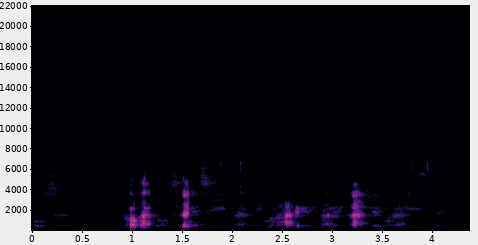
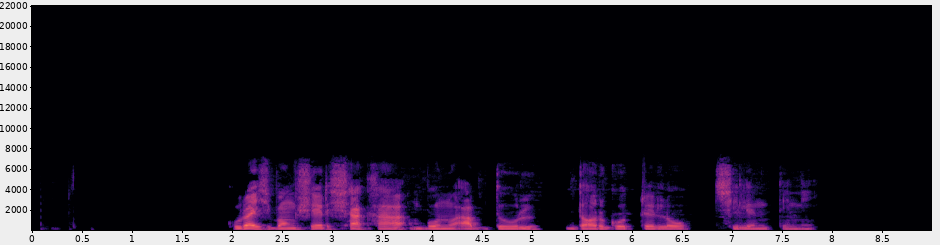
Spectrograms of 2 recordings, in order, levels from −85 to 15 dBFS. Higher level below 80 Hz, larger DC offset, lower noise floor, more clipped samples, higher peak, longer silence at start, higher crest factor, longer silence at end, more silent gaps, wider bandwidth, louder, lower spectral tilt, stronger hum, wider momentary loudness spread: second, under -90 dBFS vs -68 dBFS; neither; second, -85 dBFS vs under -90 dBFS; neither; second, -20 dBFS vs -6 dBFS; second, 0.95 s vs 2 s; about the same, 24 dB vs 24 dB; second, 0.7 s vs 1.2 s; second, none vs 5.13-5.34 s, 6.03-6.08 s, 6.61-6.83 s, 7.42-7.47 s; about the same, 7.4 kHz vs 7.4 kHz; second, -39 LUFS vs -27 LUFS; second, 4 dB/octave vs -5 dB/octave; neither; first, 18 LU vs 14 LU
